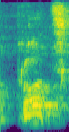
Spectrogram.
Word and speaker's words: prótese: for analisar essa palavra prótese Qual é a sílaba tônica aquela sílaba mais forte é pro imagine né que você está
